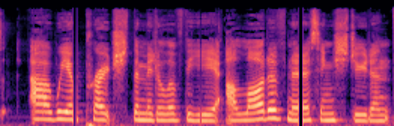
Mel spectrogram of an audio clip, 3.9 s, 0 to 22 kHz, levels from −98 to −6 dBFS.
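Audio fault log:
0.73–3.02 s, block of digital silence: the audio drops to silence three times with no fade. At 0.73–0.77 s (35 ms, after "uh we") and at 2.98–3.02 s (46 ms, after "a lot of"), it is heard as a short hole. At 1.99 s (14 ms, after "the middle of the"), the gap is heard as a single tick. The 46 ms gap fits a 2048-sample buffer left unfilled in time. Unlike a concealed dropout, nothing is smeared or faded in.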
